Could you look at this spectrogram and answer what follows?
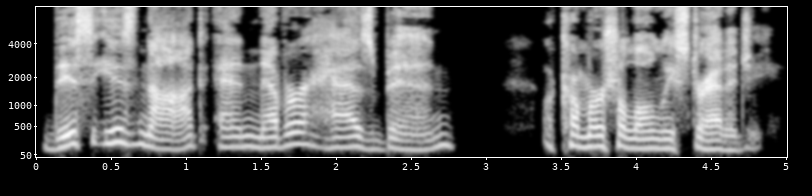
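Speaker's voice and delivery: slow, deliberate emphasis; slow restatement. Real, not acted. Host repeats the point that kills the myth, slowly. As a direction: spell it out slowly, phrase by phrase. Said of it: "I want to say that again slowly".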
